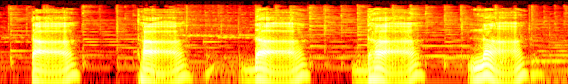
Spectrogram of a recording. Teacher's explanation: બોલતી વખતે જીભ દાંતને અડે છે, આથી તે દંત્ય વ્યંજન છે.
